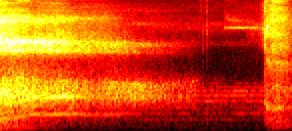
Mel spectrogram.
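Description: A single strong exhaled breath in a yoga breathing exercise, loud and close at first and fading over about two seconds, followed by a brief sharp breath near the end.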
